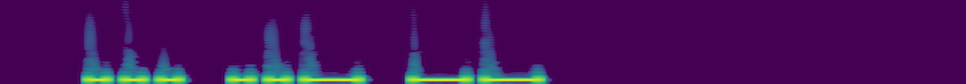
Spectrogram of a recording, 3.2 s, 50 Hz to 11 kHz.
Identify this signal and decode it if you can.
Morse code, heard as a keyed tone, about 20 wpm, 700 Hz. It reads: SUM
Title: Build A Word - 3 Letters At A Time - 6-Letter Words - 20wpm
